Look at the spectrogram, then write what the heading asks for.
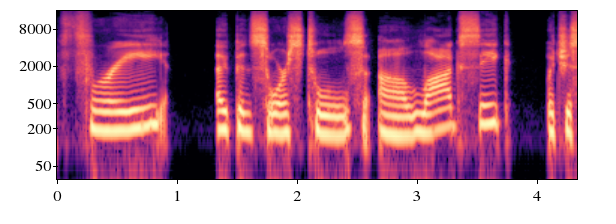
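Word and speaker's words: Logseq: some really cool free open- source tools uh log seek which is spelled l g SE e q and something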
